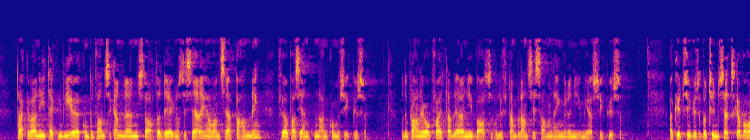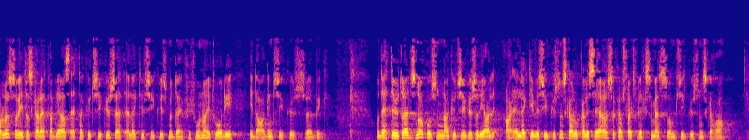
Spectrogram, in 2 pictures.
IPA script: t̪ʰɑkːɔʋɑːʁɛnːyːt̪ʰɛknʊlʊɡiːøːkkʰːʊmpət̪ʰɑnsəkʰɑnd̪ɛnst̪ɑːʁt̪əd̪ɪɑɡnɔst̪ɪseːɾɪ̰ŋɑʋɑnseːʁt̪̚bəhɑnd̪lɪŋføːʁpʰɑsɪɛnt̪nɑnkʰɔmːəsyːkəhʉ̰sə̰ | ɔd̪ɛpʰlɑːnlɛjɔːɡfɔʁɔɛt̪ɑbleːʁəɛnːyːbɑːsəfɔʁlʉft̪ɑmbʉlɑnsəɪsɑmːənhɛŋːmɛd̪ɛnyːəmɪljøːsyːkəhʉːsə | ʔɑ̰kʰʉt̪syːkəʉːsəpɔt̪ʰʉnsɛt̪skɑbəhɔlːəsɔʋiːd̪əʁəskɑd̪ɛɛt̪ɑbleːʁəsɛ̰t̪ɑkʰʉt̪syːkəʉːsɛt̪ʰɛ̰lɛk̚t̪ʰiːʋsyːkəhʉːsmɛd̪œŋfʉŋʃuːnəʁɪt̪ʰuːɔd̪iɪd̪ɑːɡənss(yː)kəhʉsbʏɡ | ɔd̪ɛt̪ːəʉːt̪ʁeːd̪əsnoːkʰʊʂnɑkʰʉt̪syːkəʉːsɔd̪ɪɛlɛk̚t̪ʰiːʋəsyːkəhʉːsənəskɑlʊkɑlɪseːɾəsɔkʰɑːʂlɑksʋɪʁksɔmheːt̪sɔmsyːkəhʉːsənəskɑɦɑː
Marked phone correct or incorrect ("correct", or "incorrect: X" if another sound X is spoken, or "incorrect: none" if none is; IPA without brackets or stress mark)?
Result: correct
